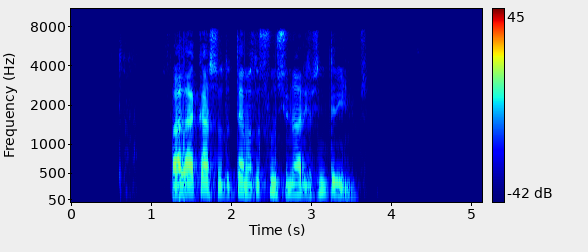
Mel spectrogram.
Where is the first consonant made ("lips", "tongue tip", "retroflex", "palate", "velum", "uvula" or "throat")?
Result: lips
